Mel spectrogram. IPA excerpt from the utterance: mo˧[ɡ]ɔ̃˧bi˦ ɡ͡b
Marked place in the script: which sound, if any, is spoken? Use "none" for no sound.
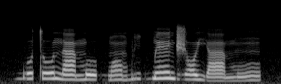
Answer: ɡ͡b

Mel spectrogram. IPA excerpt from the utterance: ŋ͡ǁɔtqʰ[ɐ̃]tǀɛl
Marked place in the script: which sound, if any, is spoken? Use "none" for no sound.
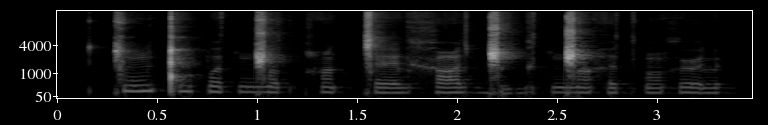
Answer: ɑ̃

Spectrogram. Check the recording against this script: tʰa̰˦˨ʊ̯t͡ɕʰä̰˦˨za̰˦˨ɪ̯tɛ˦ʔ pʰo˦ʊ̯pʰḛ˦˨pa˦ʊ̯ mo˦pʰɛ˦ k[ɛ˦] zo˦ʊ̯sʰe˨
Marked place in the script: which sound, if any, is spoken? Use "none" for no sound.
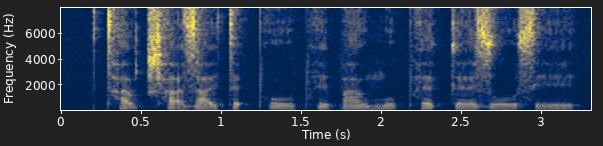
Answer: ɛ˦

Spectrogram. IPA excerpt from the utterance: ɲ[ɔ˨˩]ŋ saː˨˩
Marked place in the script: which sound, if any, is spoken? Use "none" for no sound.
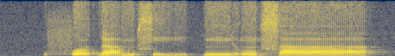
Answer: ɔ˧˥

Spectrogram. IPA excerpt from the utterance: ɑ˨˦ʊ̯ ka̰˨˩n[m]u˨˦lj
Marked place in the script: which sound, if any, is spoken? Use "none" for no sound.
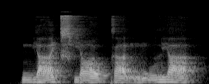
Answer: m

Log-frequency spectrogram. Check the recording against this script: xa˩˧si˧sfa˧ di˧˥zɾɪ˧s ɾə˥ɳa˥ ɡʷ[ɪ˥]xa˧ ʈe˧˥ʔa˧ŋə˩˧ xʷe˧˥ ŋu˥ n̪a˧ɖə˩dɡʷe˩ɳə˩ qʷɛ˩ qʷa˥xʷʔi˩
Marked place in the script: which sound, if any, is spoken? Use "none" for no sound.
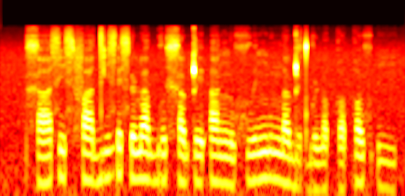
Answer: ɪ˧˥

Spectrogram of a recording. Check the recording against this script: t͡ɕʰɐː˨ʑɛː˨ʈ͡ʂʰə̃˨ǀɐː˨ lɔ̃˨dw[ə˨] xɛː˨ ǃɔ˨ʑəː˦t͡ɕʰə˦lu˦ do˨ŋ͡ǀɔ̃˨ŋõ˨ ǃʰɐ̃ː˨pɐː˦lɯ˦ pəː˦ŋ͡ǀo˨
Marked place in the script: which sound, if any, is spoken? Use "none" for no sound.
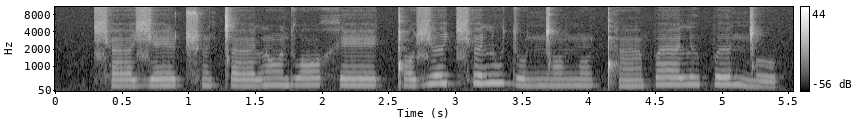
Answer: ɔ˨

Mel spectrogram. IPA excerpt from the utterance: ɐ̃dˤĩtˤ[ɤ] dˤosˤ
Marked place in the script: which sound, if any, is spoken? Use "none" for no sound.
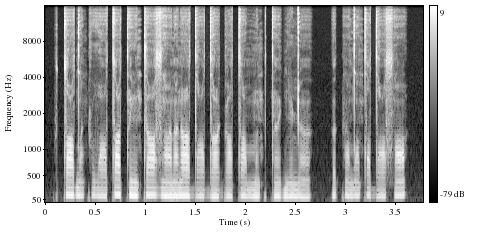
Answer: ɵ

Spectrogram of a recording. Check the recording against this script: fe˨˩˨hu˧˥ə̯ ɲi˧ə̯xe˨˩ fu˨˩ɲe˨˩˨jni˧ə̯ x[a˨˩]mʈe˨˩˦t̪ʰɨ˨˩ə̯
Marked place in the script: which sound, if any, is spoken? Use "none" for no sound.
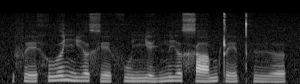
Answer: a˨˩˦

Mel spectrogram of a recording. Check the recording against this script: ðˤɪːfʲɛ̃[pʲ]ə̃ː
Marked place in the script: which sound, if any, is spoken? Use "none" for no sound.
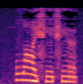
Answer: fʲ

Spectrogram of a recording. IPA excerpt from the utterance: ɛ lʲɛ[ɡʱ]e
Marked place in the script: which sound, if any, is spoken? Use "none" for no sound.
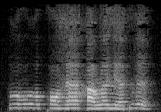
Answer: ɡʱ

